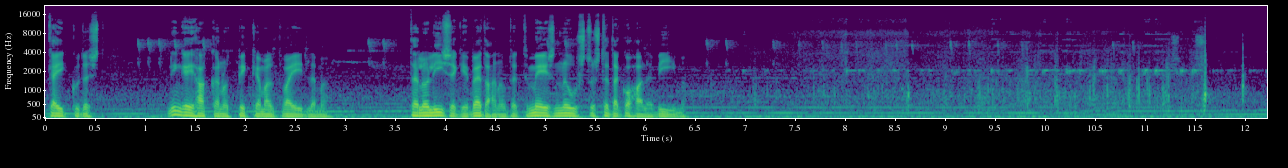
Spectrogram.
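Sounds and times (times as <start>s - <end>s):
speech: 0.0s - 3.0s, 3.6s - 6.7s
horse plodding through deep snow: 6.7s - 12.2s.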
